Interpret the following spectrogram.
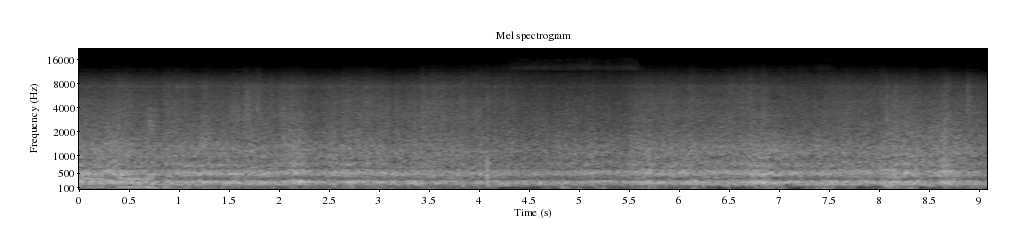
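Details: Asian honey bees, a wild cavity-nesting colony, buzzing during a honey hunt in the 2022 season: a loud, steady, droning hum of many bees with a low humming pitch and fluctuating intensity, with occasional handling noises nearby.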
